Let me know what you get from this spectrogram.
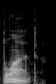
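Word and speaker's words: Blount: it's james blunt also but it's b-l-o-u-n-t and it's pronounced blunt i don't know if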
